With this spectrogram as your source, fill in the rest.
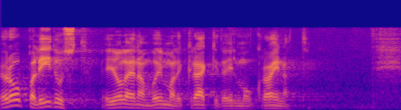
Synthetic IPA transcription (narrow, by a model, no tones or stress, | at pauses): e̞wɾo̞ːpːˑɑliːd̪ust̪e̞jo̞le̞e̞nɑmvɤjmɑlikːˑræːkːˑid̪ɑilmɑukrɑjnɑt̪ːˑ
